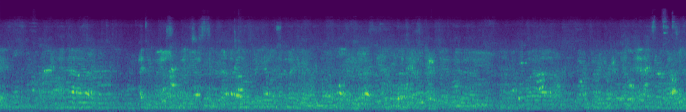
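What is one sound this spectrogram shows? Several men and women chat and talk over one another.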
